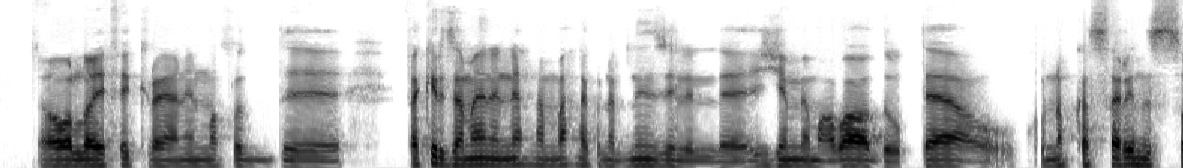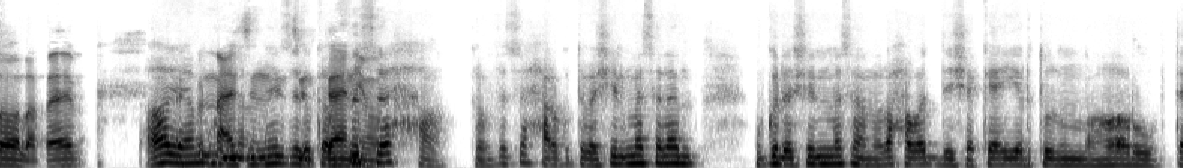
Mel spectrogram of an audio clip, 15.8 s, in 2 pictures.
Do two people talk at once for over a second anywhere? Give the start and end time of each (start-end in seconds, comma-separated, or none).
9.0-10.6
